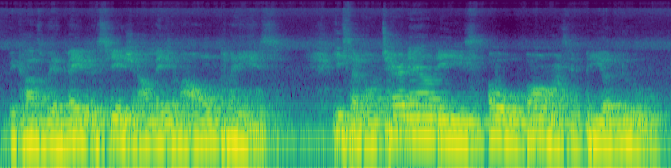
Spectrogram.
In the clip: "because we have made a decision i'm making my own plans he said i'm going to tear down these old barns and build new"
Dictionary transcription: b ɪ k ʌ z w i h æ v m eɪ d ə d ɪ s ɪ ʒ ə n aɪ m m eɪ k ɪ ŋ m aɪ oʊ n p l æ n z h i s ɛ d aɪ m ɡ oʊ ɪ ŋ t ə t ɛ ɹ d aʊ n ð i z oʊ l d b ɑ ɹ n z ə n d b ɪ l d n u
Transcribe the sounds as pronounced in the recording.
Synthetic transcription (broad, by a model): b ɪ k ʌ z w i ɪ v m eɪ d ə d ɪ s ɪ ʒ ə n aɪ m m eɪ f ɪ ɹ m aɪ oʊ n p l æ n s h i s ɛ d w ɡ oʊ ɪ t ə ɹ d aʊ n ð i z oʊ l d b ɑ ɹ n z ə n b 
